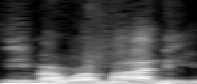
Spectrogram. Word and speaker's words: Nima Rahmany: your whole name is not really nima it's nima ramani right perfect perfect pronunciation oh thank you with a little bit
